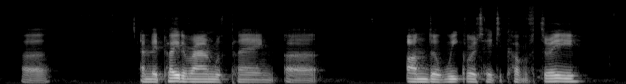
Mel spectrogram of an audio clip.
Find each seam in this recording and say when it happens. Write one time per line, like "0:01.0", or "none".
none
